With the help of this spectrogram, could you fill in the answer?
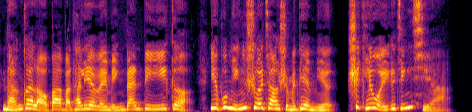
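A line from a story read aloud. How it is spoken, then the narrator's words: Delighted laughing. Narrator (Chinese): 王禅拍手笑道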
